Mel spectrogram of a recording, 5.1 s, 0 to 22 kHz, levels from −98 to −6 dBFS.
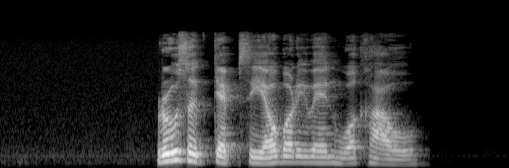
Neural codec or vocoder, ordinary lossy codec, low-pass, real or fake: none; none; 9.9 kHz; real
